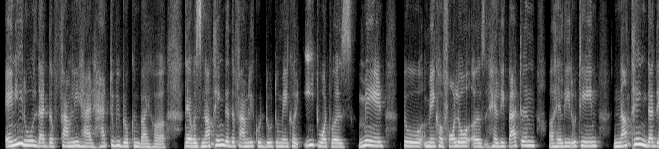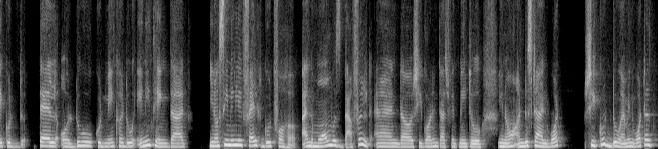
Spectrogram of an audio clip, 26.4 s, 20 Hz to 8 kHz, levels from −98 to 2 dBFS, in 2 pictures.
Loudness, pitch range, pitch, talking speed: -20 LUFS, 180-215 Hz, 195 Hz, 185 wpm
